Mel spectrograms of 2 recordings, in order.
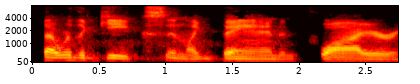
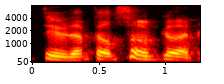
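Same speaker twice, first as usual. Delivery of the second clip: gleeful triumph; 7 semitones higher, 4 dB louder than usual. Retold or imitated. His gleeful aside to buddy Jeff.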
